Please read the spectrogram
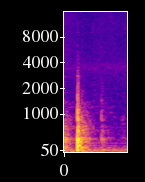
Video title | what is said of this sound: Find Studs Fast: Tape Measure vs Magnet vs Stud Finder | That sounds solid.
